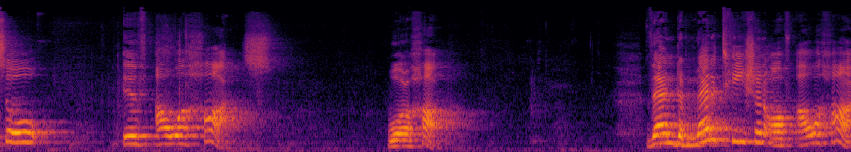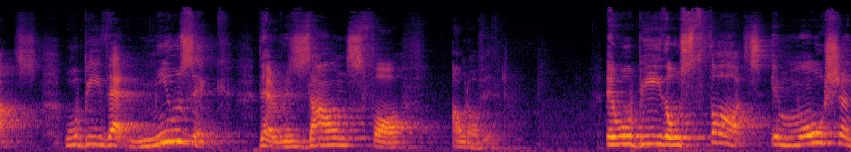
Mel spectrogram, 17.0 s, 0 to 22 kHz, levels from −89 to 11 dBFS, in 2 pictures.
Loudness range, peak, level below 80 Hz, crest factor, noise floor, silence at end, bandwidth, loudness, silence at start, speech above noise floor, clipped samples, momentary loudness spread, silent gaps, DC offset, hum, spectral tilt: 7 LU; -2 dBFS; -56 dBFS; 18 dB; -58 dBFS; 0 s; 18 kHz; -18 LUFS; 0 s; 41 dB; under 0.1%; 16 LU; none; under 0.1%; none; -5 dB/octave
